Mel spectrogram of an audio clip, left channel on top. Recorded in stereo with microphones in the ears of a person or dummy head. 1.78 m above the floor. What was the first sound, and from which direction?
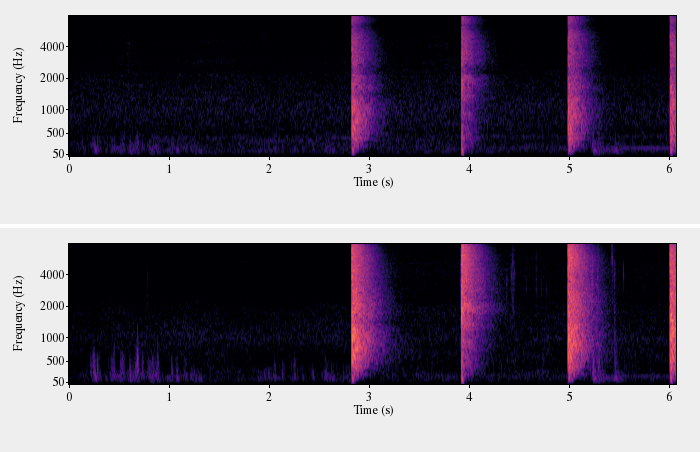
A clap, 45° right (ahead or behind).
